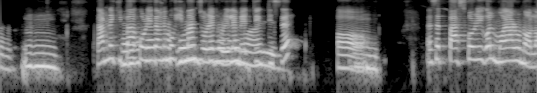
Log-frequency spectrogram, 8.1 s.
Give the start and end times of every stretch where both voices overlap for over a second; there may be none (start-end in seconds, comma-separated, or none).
1.8-4.0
